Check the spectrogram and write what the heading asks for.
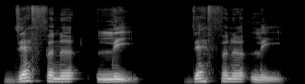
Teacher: That E at the end, where it's T-E-L-Y. We really don't really pronounce it. We don't say telly, then definitely.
